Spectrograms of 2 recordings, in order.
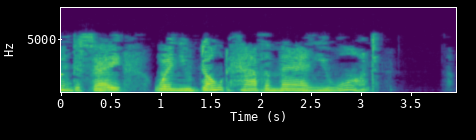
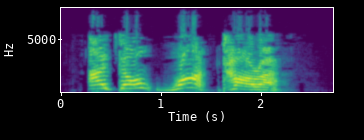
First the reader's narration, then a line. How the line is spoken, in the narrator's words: cried Scarlet angrily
